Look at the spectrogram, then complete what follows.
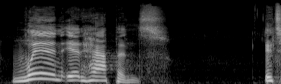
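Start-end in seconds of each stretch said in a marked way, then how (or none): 0.1-1.7 "When" drawn out long and pitched high; slow, emphatic "When", held before the rest; stress on WHEN. Shown as a demonstration. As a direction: lean slowly and firmly on "When". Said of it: "I want to emphasize that word when".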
